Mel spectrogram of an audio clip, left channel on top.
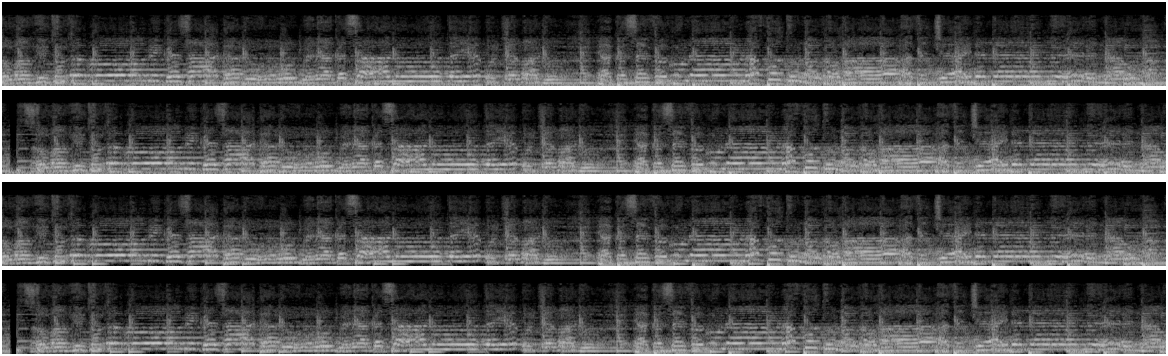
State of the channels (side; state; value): left; noise; rumble, 11 dB below the sound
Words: ፊቱ ተብሮ ቢከሳጋሉ ምን ያከሳሉ ጠየቁት ጀማሉ ያከሳይ ፍቅሩ ነው ናፍቆቱ ነው ውሃ አጥቼ አይደለም እህልና ውሃ ሶማን ፊቱ ተብሮ ቢከሳጋሉ ምን ያከሳሉ ጠየቁት ጀማሉ ያከሳይ ፍቅሩ ነው ናፍቆቱ ነው ውሃ አጥቼ አይደለም እህልና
